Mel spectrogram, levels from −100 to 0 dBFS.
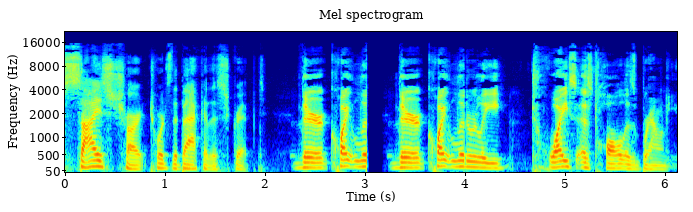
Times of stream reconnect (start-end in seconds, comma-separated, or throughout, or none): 3.02-3.99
